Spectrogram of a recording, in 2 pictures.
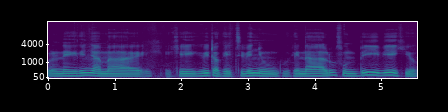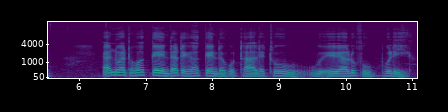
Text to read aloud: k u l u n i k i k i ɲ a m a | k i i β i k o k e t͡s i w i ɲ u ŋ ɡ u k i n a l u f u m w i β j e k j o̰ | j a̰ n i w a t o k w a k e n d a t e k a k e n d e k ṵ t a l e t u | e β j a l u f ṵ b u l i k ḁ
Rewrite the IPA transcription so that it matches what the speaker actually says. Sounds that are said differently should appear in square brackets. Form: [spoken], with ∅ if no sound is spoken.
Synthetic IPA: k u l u n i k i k i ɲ a m a | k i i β i [t] o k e t͡s i [β] i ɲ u ŋ ɡ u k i n a l u f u m [b] i β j e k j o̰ | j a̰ n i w a t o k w a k e n d a t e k a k e n d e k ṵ t a l e t u | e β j a l u f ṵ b u l i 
